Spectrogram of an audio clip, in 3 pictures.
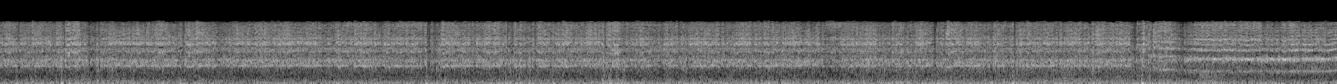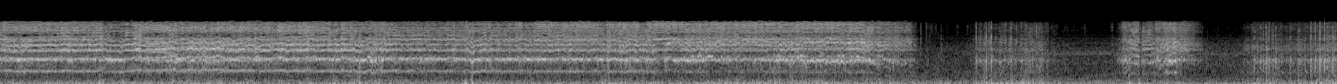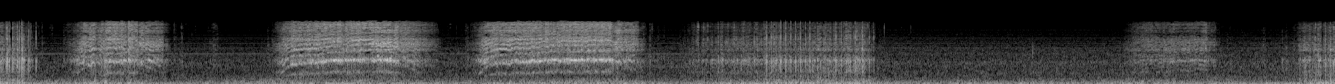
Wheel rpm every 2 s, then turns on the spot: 230, 230, 230, 230, 230, 230, 180, 160, 160, 160, 160, 60, 30, 30, 40, 90, 90, 20, 0, 20.
22-24 28-30 34-36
